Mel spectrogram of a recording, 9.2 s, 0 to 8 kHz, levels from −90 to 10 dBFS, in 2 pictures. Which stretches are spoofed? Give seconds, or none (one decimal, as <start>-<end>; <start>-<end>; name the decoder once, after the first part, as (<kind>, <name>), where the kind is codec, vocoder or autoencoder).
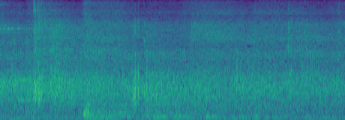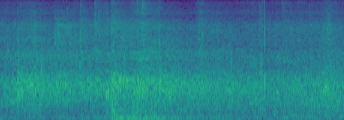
none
